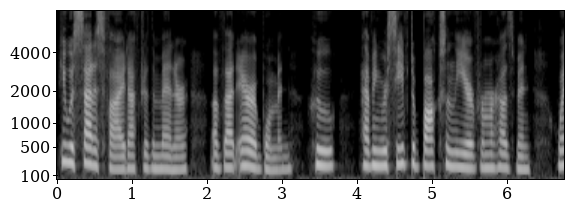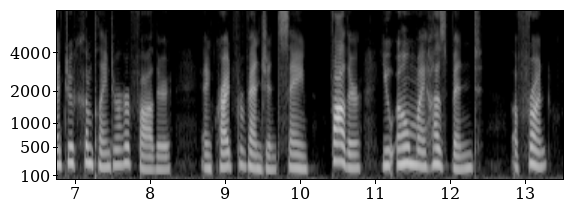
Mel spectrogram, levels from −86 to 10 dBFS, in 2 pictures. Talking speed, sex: 180 wpm, female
